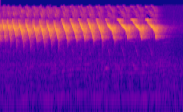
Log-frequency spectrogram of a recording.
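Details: Canary in breeding condition, song played to encourage other canaries to sing: a steady rolling series of high, quick descending notes, roughly three or four per second, stopping abruptly near the end.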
